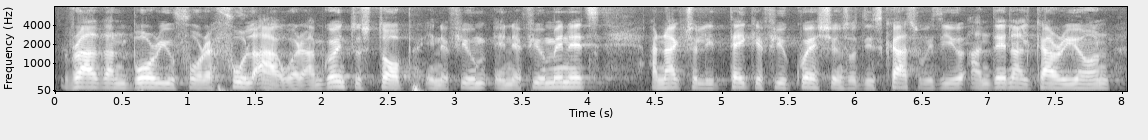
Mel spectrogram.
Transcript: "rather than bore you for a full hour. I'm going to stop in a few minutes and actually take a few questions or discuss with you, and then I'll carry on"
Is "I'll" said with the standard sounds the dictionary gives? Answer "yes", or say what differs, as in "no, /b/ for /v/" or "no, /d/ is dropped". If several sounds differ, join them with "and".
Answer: yes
